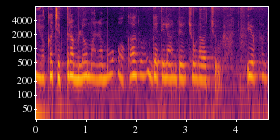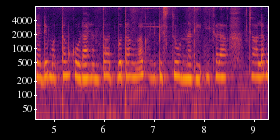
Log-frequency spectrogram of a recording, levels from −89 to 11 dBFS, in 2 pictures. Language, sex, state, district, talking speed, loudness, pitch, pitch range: Telugu, female, Andhra Pradesh, Srikakulam, 125 wpm, -19 LUFS, 245 Hz, 235-255 Hz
